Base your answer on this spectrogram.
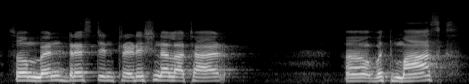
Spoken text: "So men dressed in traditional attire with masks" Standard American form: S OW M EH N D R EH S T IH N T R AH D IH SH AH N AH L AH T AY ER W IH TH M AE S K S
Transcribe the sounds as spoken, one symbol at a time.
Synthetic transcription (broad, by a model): S OW M EH N D R EH S T IH N T R AH D IH SH AH N AH L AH T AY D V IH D M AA S K S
